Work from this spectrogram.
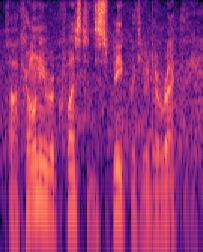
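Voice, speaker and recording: An actor playing a slick, earnest American politician who is eager to please, in a video game. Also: male voice, fairly low pitch, expressive, fast, natural voice. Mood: persuasive. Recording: crowd chatter behind.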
